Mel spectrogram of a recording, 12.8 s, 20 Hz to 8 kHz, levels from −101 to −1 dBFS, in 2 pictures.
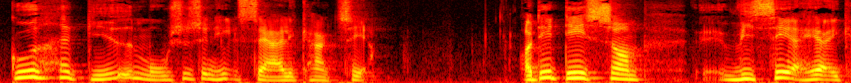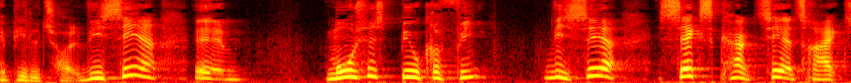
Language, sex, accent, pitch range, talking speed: Danish, male, native, 125-185 Hz, 130 wpm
